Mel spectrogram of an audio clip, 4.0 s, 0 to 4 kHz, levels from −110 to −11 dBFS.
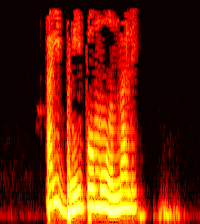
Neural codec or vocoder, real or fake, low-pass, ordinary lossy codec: vocoder, 44.1 kHz, 128 mel bands every 512 samples, BigVGAN v2; fake; 3.6 kHz; MP3, 16 kbps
